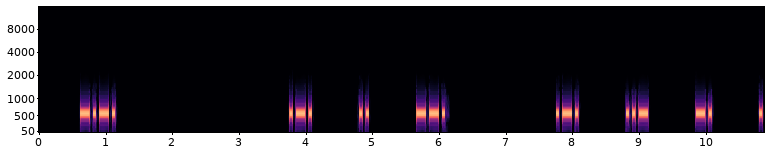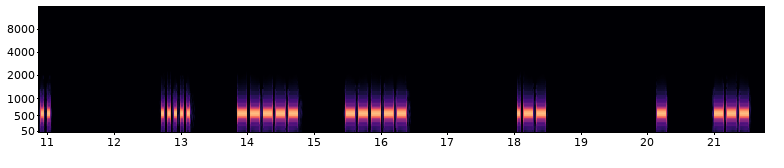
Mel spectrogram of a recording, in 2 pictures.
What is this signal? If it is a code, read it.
Morse code, heard as a keyed tone, about 25 wpm, spaced as for 10 wpm, 570 Hz. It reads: C RIG RUNS 500 W TO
